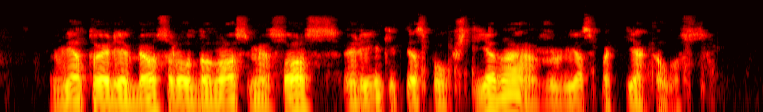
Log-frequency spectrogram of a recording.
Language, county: Lithuanian, Marijampolė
